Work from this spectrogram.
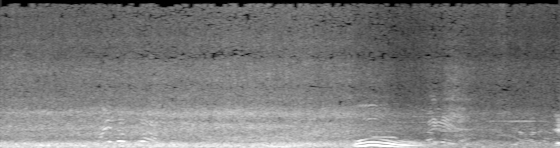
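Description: Sea waves roll and break on a beach in a steady, broad wash of surf, moderately loud and continuous, with a voice briefly rising over it.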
